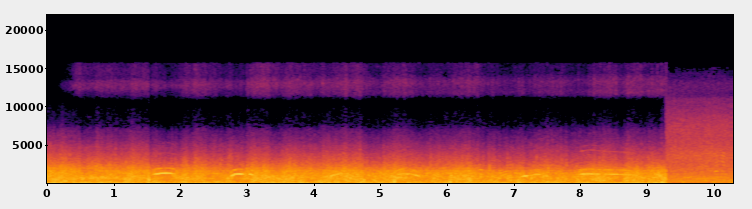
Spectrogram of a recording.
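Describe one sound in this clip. Water splashes and churns against a moving boat's hull.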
